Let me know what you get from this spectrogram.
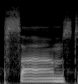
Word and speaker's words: Psalms: If you are not familiar with the Psalms, it can seem like a funny word, can't it? Psalms, to say it, but it's the P is silent.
